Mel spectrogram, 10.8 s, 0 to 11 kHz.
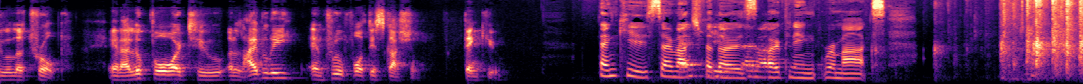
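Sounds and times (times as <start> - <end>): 
speech: 0.0 - 5.1, 6.0 - 9.4
audience in a room applauding after opening remarks at a discussion event: 9.2 - 10.8.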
